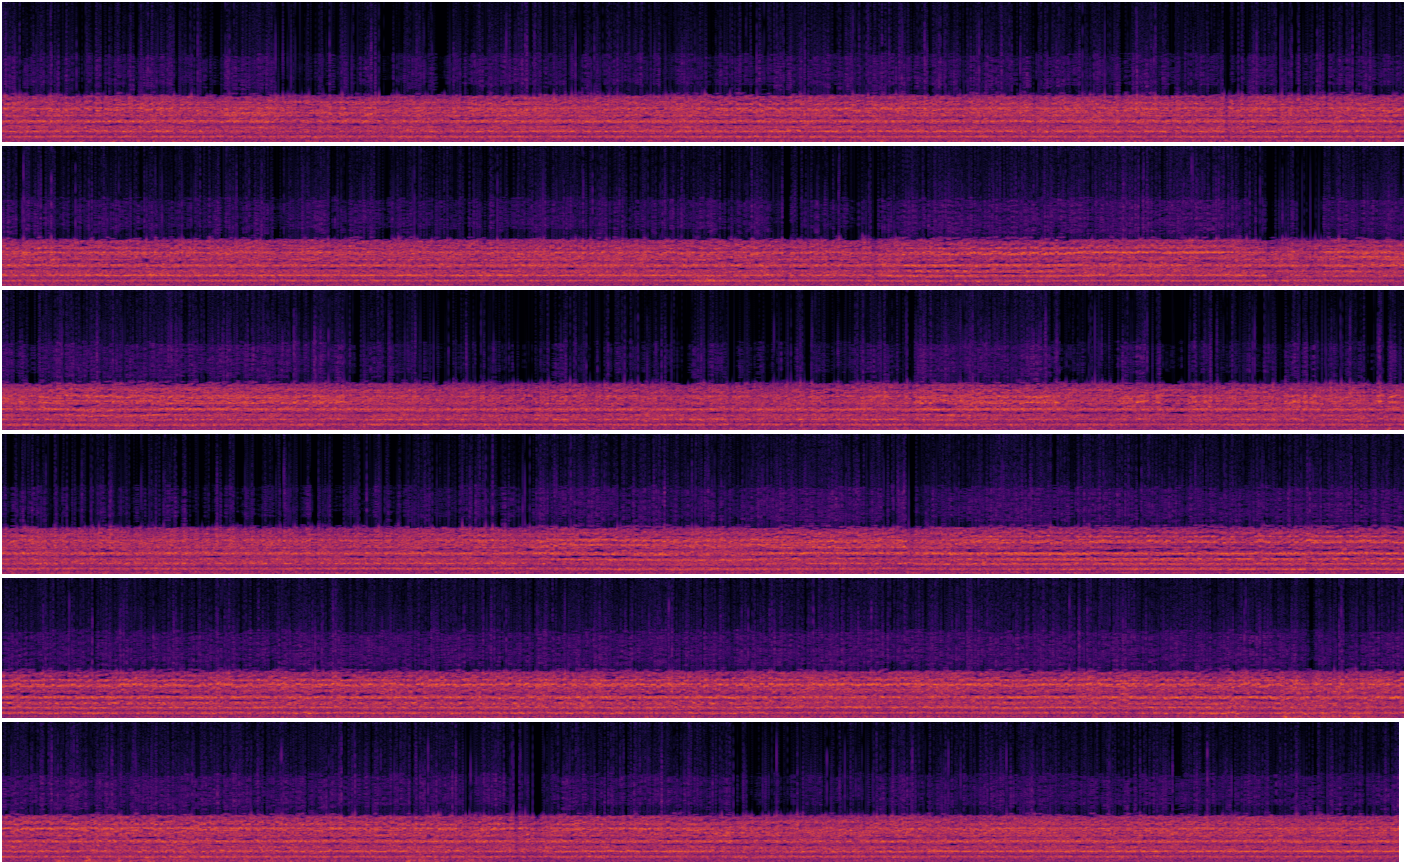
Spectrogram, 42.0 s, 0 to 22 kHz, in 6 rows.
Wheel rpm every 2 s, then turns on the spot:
230, 230, 230, 230, 230, 230, 220, 220, 230, 230, 230, 230, 220, 210, 210, 210, 220, 220, 230, 230, 230.
none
